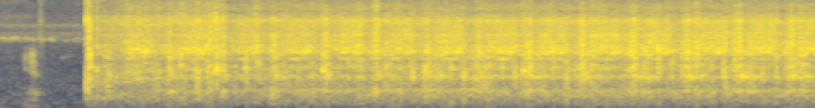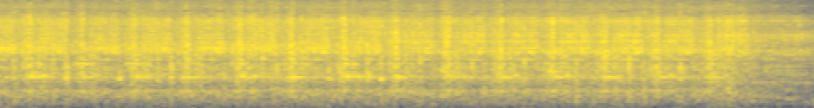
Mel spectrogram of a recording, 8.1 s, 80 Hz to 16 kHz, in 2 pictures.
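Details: 1967 Mustang barn find, unmoved over 30 years, spun over by battery across the solenoid with the spark plugs out: starter turns it steadily at an even rhythm, no binding or hesitation; engine turns freely, no longer seized.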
